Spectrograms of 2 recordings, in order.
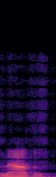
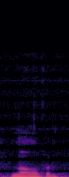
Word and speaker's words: Navan: the land definitely not Navan Navan um no r in it just now like sat Navan well you just said it wrong you said never no I'm just tell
